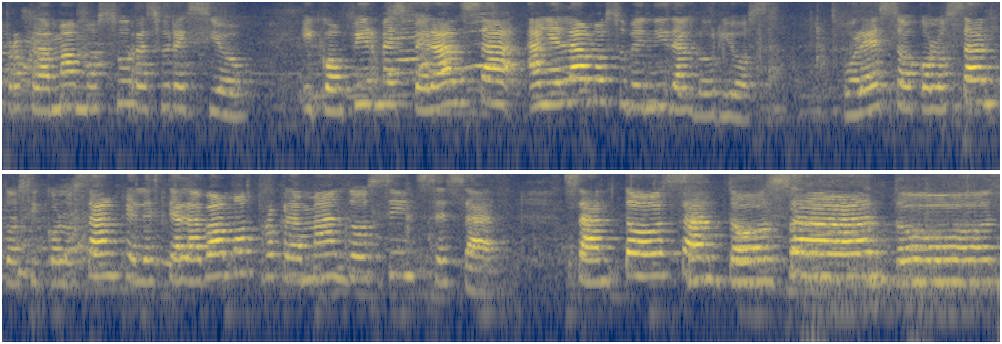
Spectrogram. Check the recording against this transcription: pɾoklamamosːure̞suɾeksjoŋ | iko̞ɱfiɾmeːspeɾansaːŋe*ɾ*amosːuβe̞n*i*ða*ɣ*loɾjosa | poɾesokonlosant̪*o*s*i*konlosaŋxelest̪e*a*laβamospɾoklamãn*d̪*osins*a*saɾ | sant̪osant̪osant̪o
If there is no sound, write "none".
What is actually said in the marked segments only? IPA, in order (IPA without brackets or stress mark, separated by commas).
l, i, ɣ, o, i, a, d̪, e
